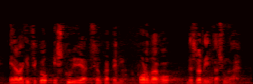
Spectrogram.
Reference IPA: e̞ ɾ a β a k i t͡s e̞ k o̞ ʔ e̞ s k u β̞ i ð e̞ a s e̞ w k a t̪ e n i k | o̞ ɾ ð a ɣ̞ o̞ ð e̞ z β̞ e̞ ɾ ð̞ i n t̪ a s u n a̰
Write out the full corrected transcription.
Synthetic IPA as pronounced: e̞ ɾ a β a k i t͡s e̞ k o̞ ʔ e̞ s k u β̞ i ð e̞ a s e̞ w k a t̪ e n i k | o̞ ɾ ð a ɣ̞ o̞ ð e̞ z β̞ e̞ ɾ ð̞ i n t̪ a s u n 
